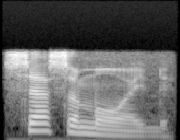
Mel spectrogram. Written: sesamoid

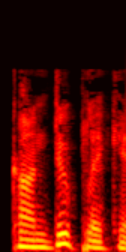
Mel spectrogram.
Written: conduplication

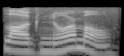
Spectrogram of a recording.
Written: lognormal

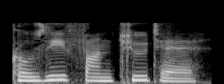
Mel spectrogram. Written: cosi fan tutte

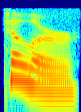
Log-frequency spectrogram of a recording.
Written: pillar

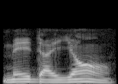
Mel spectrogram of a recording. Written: medaillon

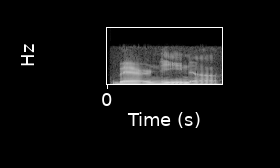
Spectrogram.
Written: Bernina

